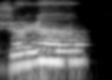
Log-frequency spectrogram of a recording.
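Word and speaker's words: Reuleaux: También, como les dije, Rolo, Realeau, se escribe Realeau, pero se pronuncia aproximadamente Rolo, es quien clasifica todas estas juntas, y a estas juntas completas también se les llama pares inferiores.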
